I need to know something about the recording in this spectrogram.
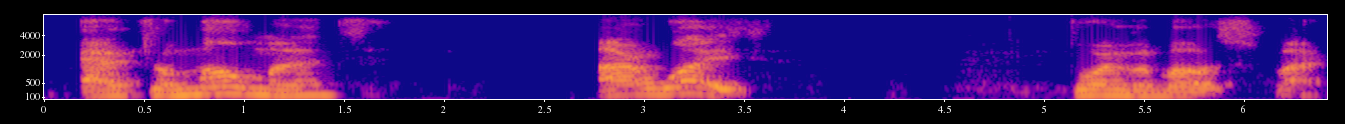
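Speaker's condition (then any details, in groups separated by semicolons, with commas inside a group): Parkinson's disease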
